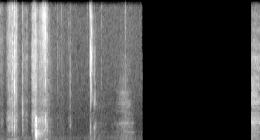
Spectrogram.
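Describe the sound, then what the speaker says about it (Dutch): A knife cuts a trimmed fennel bulb into thick slices on a board, giving a few crisp chopping strokes close up, then silence before a final sound at the end. "En dan gaan we die gewoon in dikke plakken snijden."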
